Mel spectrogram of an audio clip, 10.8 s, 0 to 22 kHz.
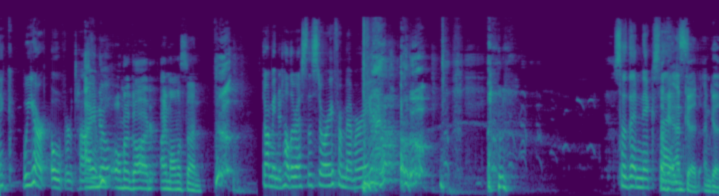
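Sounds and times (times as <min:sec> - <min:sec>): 
speech: 0:00.0 - 0:07.8, 0:09.3 - 0:10.7
person hiccuping: 0:03.2 - 0:03.7, 0:05.5 - 0:06.7.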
